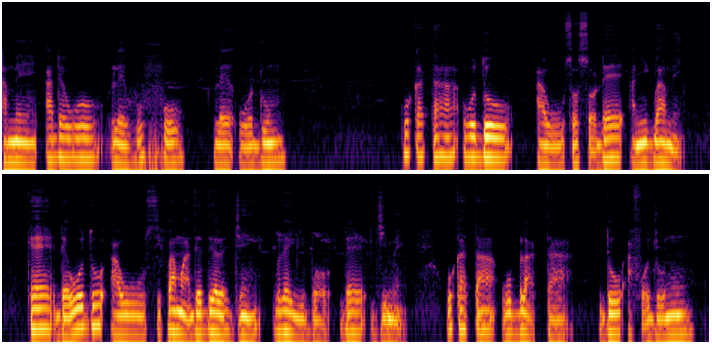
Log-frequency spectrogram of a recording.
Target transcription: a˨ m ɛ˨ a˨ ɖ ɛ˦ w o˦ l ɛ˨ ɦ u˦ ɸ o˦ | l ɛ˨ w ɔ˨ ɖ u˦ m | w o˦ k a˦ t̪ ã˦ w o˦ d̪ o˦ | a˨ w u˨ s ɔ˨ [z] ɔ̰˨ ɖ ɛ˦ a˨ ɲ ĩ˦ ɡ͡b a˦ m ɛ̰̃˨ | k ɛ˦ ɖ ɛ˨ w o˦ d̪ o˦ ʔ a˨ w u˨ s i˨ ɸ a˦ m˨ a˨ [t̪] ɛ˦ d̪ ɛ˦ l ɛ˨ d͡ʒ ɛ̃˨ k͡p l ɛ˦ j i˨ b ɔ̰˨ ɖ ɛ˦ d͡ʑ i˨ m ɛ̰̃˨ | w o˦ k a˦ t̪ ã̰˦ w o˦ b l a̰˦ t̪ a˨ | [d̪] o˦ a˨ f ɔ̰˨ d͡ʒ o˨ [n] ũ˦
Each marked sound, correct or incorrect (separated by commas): incorrect, incorrect, correct, correct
